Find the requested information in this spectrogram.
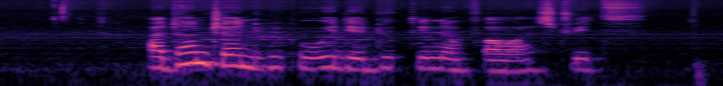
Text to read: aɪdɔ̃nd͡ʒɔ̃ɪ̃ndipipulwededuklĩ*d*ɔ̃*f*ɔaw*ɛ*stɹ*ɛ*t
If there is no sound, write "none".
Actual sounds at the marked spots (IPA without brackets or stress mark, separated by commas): n, f, a, i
